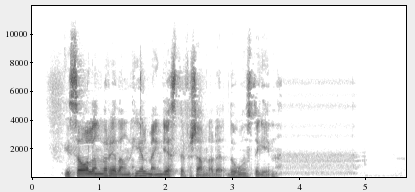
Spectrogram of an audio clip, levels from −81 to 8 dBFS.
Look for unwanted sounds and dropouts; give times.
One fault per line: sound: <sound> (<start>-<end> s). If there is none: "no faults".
no faults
